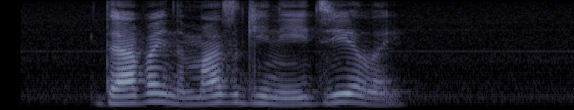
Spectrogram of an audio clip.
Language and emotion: Russian, angry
